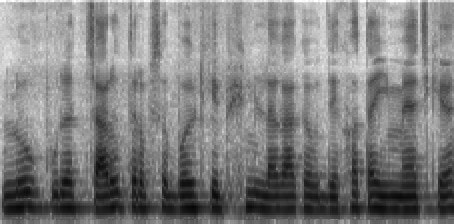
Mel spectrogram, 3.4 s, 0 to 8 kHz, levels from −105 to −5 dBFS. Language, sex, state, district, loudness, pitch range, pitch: Bhojpuri, male, Bihar, Muzaffarpur, -15 LUFS, 130-145 Hz, 135 Hz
